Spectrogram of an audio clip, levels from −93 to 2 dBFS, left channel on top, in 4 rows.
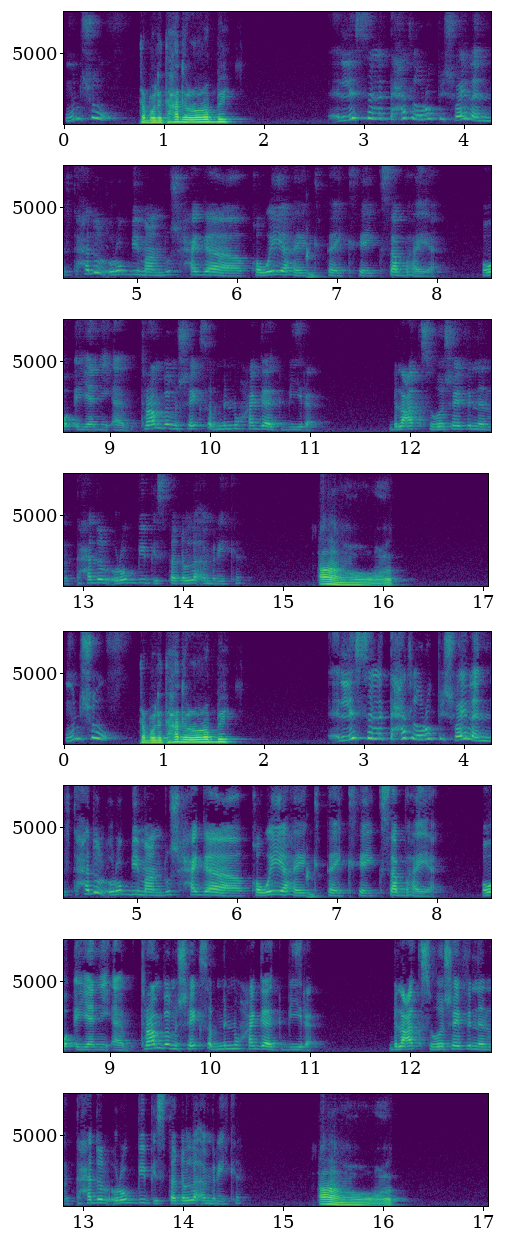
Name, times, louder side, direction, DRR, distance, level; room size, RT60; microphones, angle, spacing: voice 1, 0.0-0.5 2.6-8.0 8.4-11.0 11.8-14.6, right 4 dB, 70° right, 0.6 m, -30 dB
voice 2, 0.8-1.7 15.4-16.1, equal, ahead, 0.3 m, -17 dB
8.1 x 6.1 x 4.2 m
head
